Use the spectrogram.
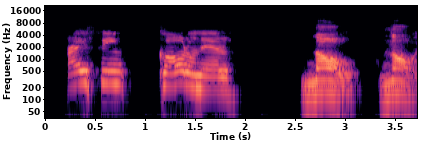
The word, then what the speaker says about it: colonel: I'm gonna say make just begin to pronounce it so you say colonel colonel colonel you see Colonel mind you this remember this sound it's the phone in swano remember of work word uh World surgery remember and I mentioned that this ER sound you can find it with all like work that you like surgery the E like her or D at the I like girl so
